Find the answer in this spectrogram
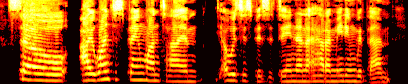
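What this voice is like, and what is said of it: Spanish accent. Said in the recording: “I'm from Spain... I'm not pretending this accent. It's all real... a real spicy Spaniard”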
